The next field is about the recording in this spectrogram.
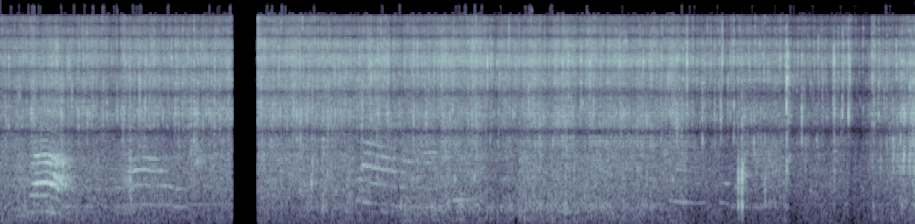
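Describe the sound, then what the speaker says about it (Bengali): Cut potatoes and ridge gourd rinsed by hand in a bowl of water, a continuous splashing and gushing with light clinks and a voice talking over it. "আলু আর ঝিঙেটা কাটা হয়ে গেছে, আমি ধুয়ে নিচ্ছি।"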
